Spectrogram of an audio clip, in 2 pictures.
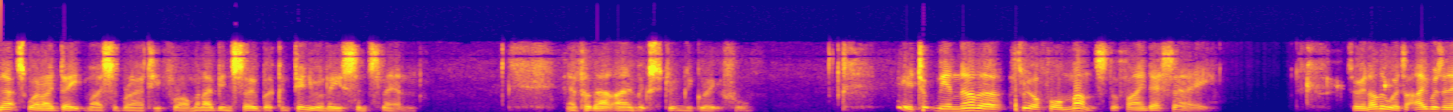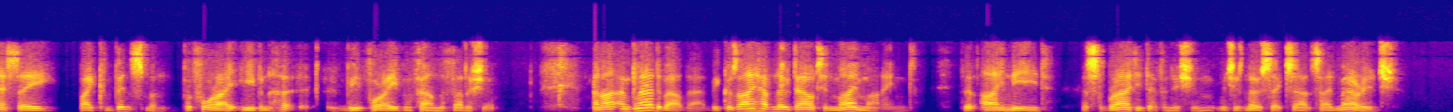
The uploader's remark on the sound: Monday Noon Phone Speakers Series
